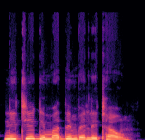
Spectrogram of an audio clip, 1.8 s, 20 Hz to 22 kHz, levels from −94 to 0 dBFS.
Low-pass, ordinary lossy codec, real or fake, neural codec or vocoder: 19.8 kHz; Opus, 32 kbps; real; none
